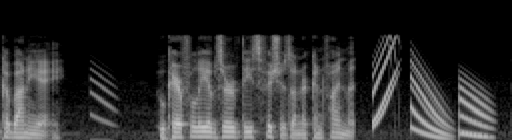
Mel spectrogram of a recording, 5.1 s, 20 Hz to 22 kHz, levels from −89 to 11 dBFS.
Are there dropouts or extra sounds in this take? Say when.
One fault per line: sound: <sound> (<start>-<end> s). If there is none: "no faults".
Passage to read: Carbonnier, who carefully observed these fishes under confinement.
sound: chirp (0.9-1.2 s)
sound: chirp (3.7-5.0 s)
